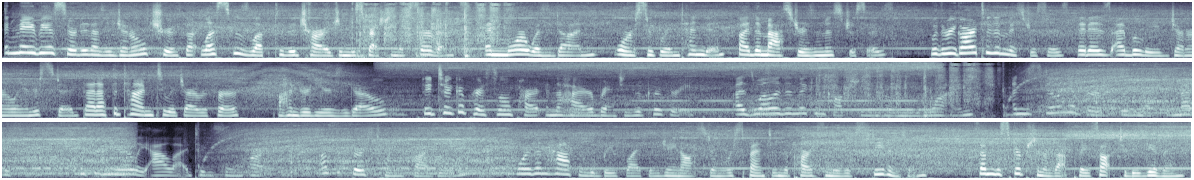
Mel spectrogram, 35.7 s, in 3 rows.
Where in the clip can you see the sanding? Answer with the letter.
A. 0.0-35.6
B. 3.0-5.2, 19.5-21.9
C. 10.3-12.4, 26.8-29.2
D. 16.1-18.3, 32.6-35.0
B.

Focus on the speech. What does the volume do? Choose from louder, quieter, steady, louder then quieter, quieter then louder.
quieter then louder.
